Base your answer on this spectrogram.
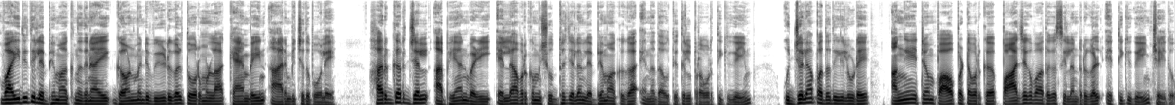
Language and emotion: Malayalam, neutral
